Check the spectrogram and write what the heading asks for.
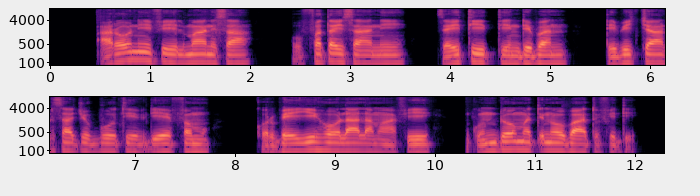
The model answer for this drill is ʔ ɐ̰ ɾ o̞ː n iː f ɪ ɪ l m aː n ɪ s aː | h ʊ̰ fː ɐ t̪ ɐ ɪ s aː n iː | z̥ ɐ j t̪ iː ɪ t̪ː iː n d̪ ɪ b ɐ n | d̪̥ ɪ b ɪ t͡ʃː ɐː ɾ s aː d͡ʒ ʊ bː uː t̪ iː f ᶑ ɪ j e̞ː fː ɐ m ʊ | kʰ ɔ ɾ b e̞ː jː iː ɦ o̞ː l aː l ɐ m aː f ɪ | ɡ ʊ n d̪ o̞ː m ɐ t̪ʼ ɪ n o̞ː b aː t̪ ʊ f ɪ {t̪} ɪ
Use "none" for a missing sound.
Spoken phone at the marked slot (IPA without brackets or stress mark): d̪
